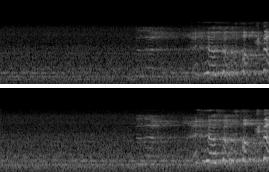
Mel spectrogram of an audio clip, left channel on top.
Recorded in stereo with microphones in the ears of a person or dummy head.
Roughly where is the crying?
Centre.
